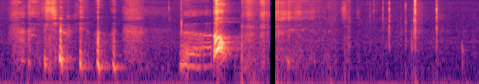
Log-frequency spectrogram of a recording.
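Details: Sharp, abrupt hiccups recurring every second or so, with a louder one and a short vocal sound; ordinary hiccups in an adult.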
